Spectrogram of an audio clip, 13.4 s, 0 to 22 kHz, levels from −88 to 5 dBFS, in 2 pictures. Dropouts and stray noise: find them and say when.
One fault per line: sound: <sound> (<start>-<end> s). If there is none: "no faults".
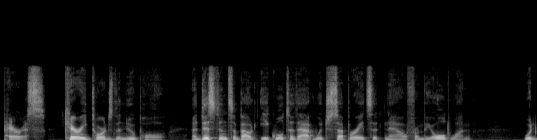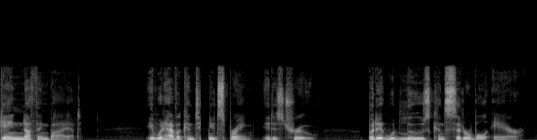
sound: dropout (9.2-9.3 s)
